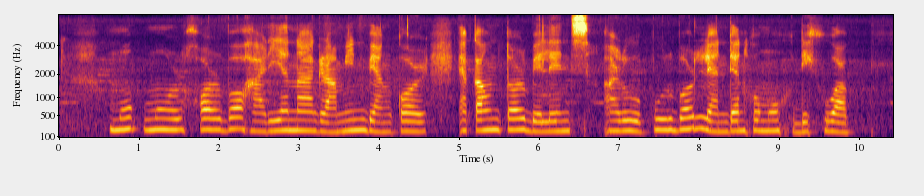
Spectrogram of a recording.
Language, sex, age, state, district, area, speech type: Assamese, female, 45-60, Assam, Nagaon, rural, read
